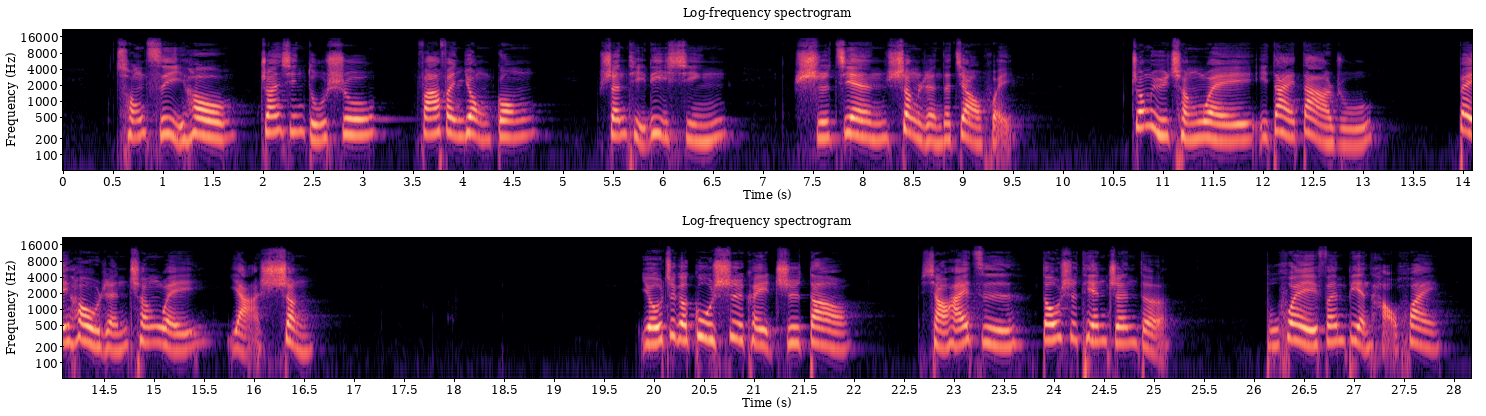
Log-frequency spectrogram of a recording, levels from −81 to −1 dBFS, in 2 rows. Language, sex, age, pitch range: Korean, female, 30-49, 180-240 Hz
